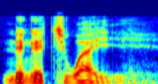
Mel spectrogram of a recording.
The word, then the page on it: negejwai: Aneityum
